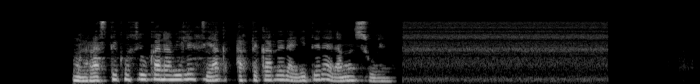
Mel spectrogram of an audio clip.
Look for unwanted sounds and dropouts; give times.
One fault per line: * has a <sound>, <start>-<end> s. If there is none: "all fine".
all fine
